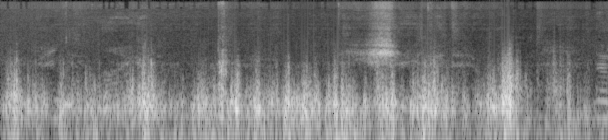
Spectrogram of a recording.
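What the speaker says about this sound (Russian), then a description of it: "Видишь, какой ветрище." A strong wind blows outdoors in steady, rumbling gusts that buffet the microphone and fill the clip with continuous roaring noise.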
